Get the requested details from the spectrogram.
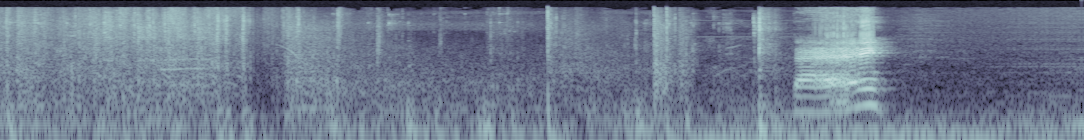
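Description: Gunshots crack from a game.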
